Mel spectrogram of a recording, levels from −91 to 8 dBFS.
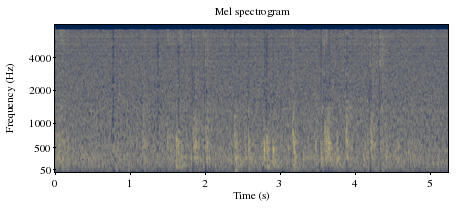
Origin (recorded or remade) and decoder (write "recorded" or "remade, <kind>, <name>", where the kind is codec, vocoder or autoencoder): remade, vocoder, WaveNeXt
